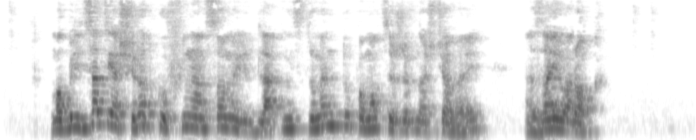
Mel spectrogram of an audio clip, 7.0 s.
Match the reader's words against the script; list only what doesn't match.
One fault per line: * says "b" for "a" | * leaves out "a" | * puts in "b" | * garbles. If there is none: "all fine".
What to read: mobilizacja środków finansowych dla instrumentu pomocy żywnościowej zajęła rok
all fine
